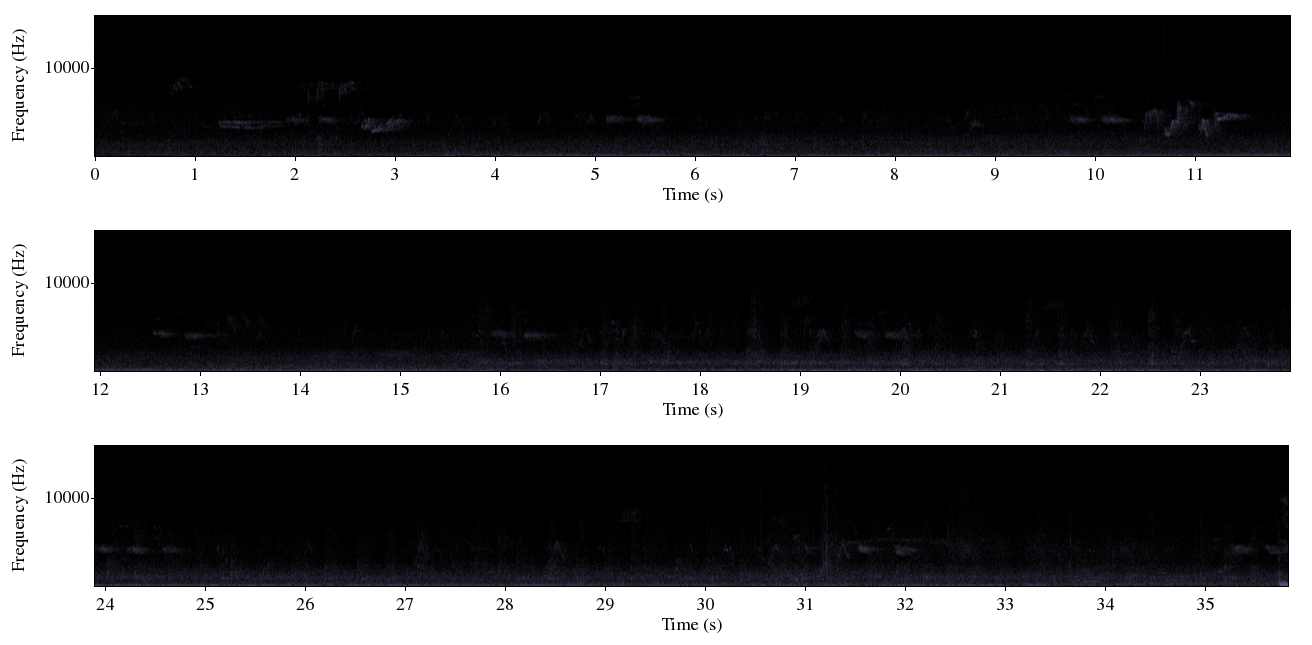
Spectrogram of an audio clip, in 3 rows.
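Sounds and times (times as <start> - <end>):
birds chirping and tweeting: 0.0 - 35.8
horse's hooves clip-clopping at a walk: 0.0 - 35.8.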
